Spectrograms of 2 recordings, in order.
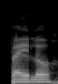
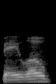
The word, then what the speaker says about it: Balogh: aka the is it Baylor or or it's pronounced Balo but a lot of people normally get it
